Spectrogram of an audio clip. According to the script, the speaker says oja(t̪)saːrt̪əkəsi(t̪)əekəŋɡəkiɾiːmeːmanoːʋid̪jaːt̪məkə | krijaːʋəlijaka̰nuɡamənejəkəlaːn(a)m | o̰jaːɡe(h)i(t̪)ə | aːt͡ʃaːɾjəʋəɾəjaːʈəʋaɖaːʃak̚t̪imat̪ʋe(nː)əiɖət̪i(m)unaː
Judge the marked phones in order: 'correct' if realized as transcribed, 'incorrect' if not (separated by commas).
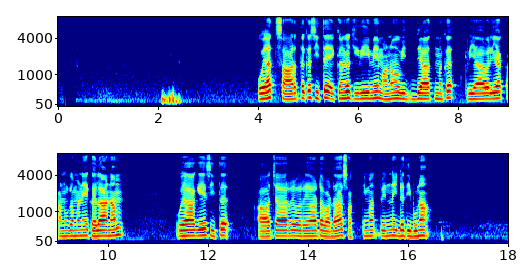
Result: correct, correct, correct, incorrect, correct, correct, incorrect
